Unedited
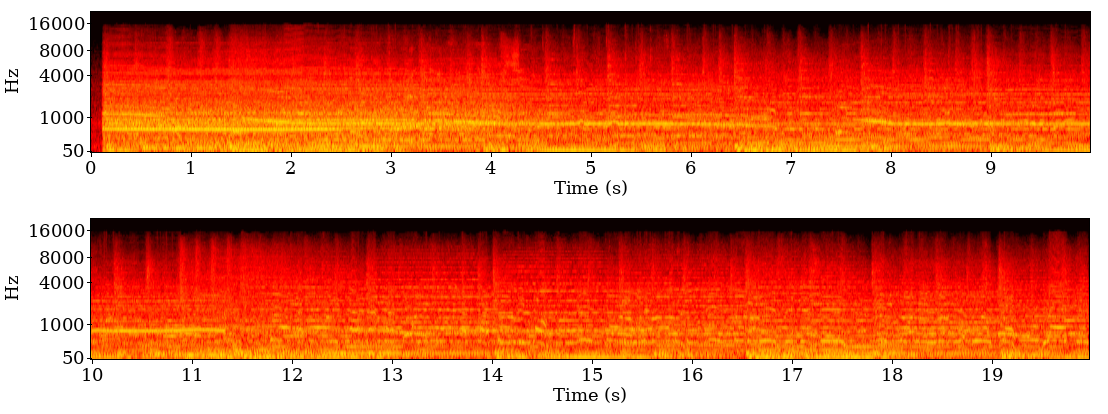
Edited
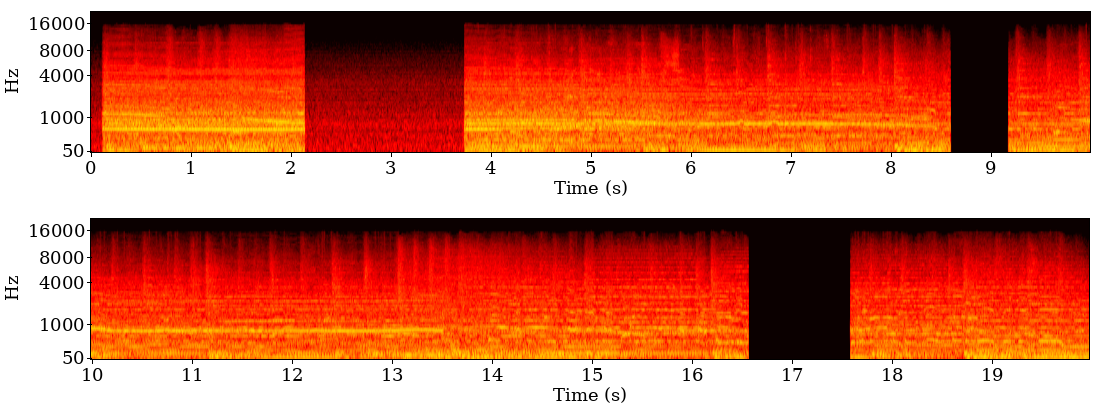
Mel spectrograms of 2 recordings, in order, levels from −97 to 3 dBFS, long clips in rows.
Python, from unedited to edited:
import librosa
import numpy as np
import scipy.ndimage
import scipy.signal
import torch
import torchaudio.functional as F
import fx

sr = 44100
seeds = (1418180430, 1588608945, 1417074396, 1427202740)

y = fx.edit(x, sr, fx.insert_room_tone(at_s=2.13, length_s=1.6),
    fx.insert_silence(at_s=6.99, length_s=0.58),
    fx.silence(start_s=14.38, length_s=1.02), tone=tone)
